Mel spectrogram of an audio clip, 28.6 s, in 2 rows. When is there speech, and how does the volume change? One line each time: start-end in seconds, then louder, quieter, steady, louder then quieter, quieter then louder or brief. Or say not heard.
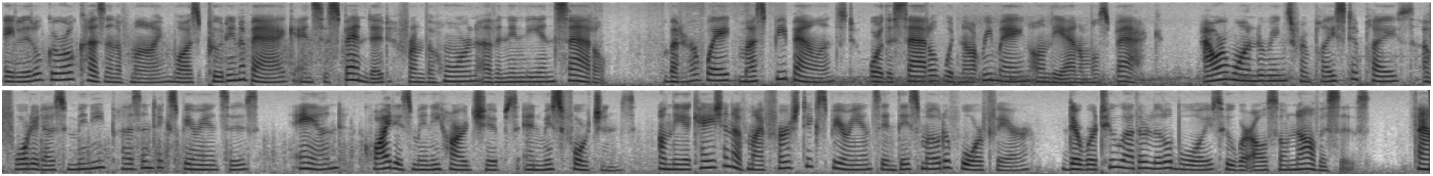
0.0-28.5 steady.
